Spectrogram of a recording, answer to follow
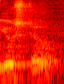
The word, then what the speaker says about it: used to: and what happened there you regularly change the s the z of the verb used because in all other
